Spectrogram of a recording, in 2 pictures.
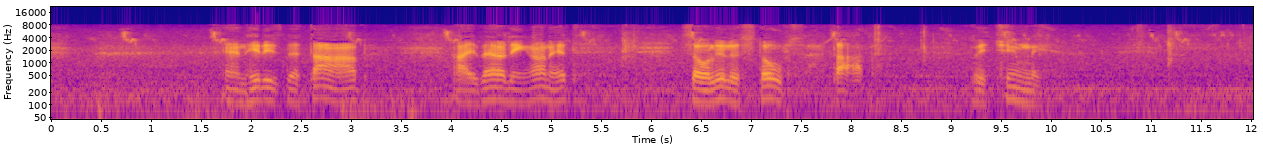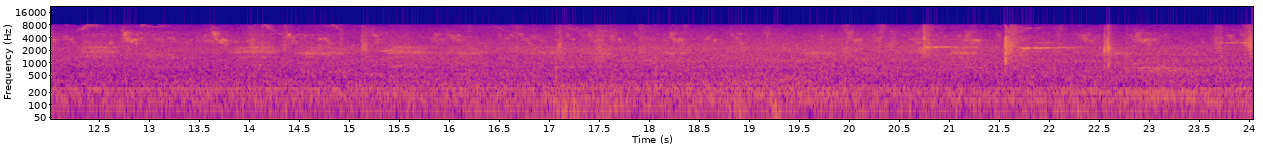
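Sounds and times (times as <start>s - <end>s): faint steady hum: 0.0s - 23.6s
bird chirps: 19.8s - 24.0s.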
